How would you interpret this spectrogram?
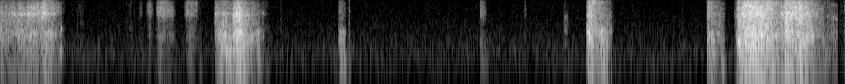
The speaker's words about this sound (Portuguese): Vou tirar essa escada daqui agora.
